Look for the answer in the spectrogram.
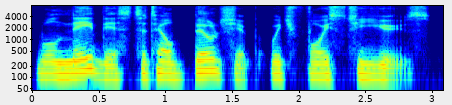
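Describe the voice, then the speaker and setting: A man hosting a software tutorial as a scripted voice-over, explaining steps in an upbeat, conversational way. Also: medium pitch, measured pace, no room sound, clean studio sound. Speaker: tutorial host.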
